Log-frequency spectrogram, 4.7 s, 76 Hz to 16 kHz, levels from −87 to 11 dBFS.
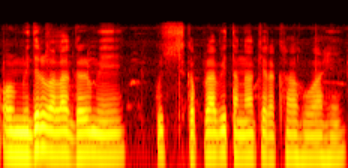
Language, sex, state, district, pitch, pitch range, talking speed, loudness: Hindi, male, Arunachal Pradesh, Lower Dibang Valley, 115 Hz, 110-120 Hz, 165 wpm, -17 LUFS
